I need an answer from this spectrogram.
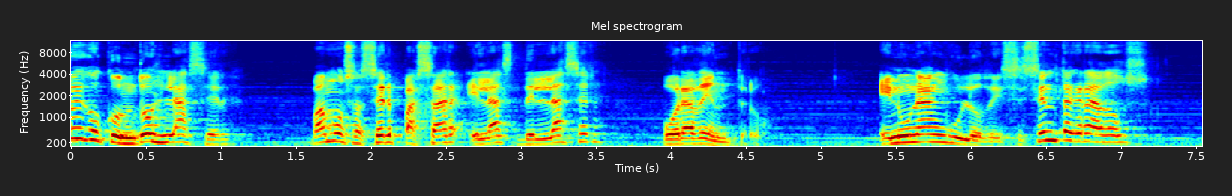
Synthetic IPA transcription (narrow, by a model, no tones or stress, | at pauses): we̞ɣoko̞nd̪o̞slase̞ɾ | bamo̞sase̞ɾpasaɾḛlazd̪e̞lːase̞ɾ | po̞ɾaðe̞nt̪ɾo̰ | enũnãŋɡulo̞ðe̞se̞se̞nt̪aɣɾað̞o̞s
